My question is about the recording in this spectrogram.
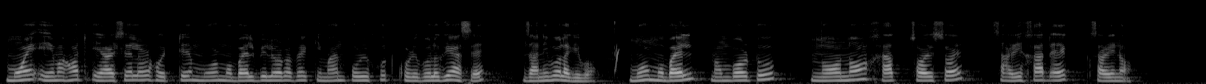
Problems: constant background noise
